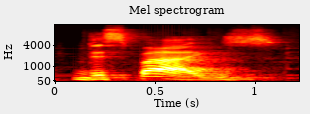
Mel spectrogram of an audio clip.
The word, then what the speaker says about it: despise: Despise. Despise. Here we have a z sound at the end. We say despise.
